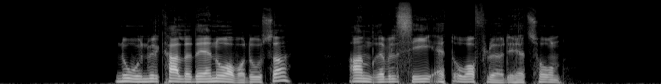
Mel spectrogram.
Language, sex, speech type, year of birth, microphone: Norwegian, male, read, 1951, Sennheiser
